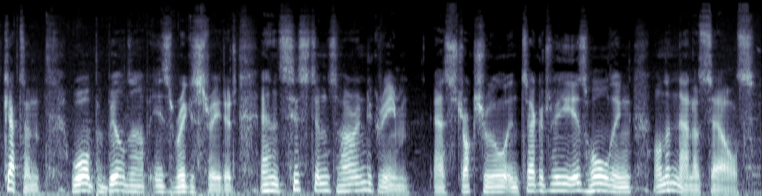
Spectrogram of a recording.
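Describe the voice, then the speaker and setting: A man playing a calm, factual female starship engineer in an audio drama, giving brisk technical reports. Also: mid-range voice, close to an everyday voice. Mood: focused.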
